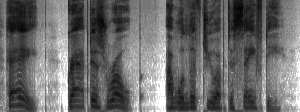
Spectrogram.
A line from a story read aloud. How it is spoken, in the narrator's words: the pilot shouted down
